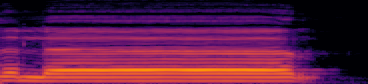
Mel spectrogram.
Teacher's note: 3 الف کے برابر لمبا کریں گے اس مد کو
